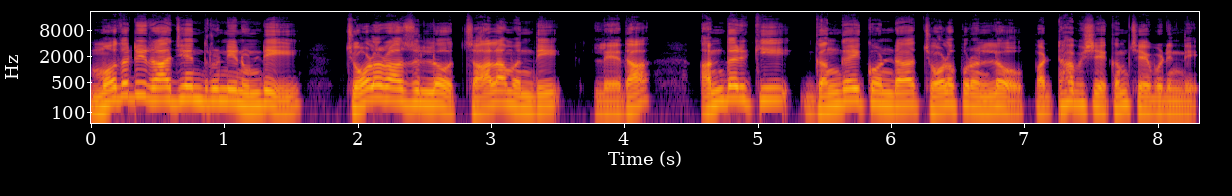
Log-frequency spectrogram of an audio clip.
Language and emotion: Telugu, neutral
